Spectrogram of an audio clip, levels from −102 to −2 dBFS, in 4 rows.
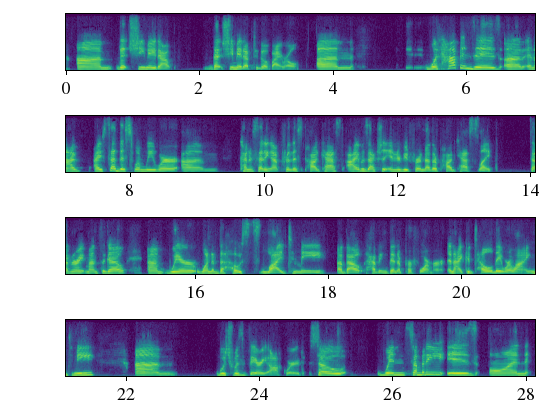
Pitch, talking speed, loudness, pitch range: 195 Hz, 170 wpm, -22 LUFS, 180-220 Hz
